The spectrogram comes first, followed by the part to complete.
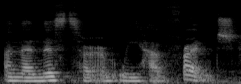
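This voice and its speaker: A woman in her thirties from Quebec, a homeschooling mother giving a casual, gentle update that sometimes rambles while she searches for words. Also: deep voice, flat delivery, slow, gravelly, a little hiss or hum. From Quebec, Canada.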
